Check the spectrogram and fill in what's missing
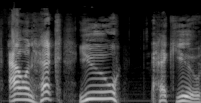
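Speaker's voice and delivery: "heck you" with a long, high YOU; mock insult. Mock insult read out slowly.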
